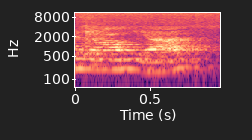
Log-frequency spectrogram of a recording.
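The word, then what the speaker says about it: Myaamia: So, I said that also I was Miami, although in our language we pronounce that Nyamya, and that I'm also from Fort Wayne, which is Kikayongay to us.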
